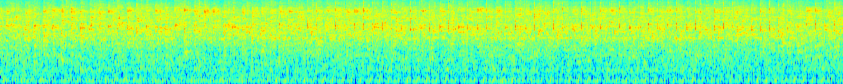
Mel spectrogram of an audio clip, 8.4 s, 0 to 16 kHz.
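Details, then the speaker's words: 96-cubic-inch V-twin with Edelbrock heads, first run on an engine stand using a little choke, with 40 psi oil pressure; fast, even idle with busy mechanical clatter but no heavy knock, quiet overall; normal idle. "well that sounded all right there yep Idols are way down on this question so now I'm just going to let it cool and then we'll run it again that sounded okay though yeah sounded good nice quiet"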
